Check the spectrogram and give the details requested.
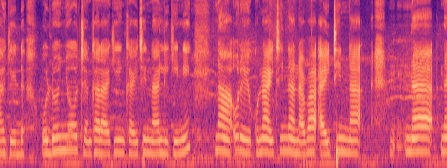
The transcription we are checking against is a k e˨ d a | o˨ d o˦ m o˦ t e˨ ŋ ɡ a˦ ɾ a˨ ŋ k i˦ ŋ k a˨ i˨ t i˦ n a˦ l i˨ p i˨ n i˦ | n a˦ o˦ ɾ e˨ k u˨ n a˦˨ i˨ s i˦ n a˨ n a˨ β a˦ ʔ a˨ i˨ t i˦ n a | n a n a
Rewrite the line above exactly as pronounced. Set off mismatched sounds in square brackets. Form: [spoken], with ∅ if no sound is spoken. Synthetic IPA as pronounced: a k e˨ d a | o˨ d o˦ [ɲ] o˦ t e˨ ŋ [k] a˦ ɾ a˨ [∅] k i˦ ŋ k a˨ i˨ t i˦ n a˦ l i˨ [k] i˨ n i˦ | n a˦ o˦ ɾ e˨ k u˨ n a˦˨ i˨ [t] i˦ n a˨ n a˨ β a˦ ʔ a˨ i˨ t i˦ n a | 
